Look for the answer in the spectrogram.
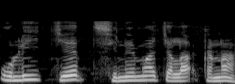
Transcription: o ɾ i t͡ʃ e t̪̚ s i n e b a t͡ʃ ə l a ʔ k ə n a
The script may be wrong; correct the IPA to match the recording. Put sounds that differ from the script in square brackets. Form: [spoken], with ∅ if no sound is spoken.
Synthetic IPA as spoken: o [l] i t͡ʃ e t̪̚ s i n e [m] a t͡ʃ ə l a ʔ k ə n a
